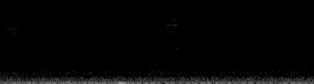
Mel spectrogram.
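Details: Wild barn owl chicks, three tiny nestlings fed by their mother inside a research nest box, give short breathy hissing screeches, two main bursts with a faint trace between, against low mechanical hum.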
